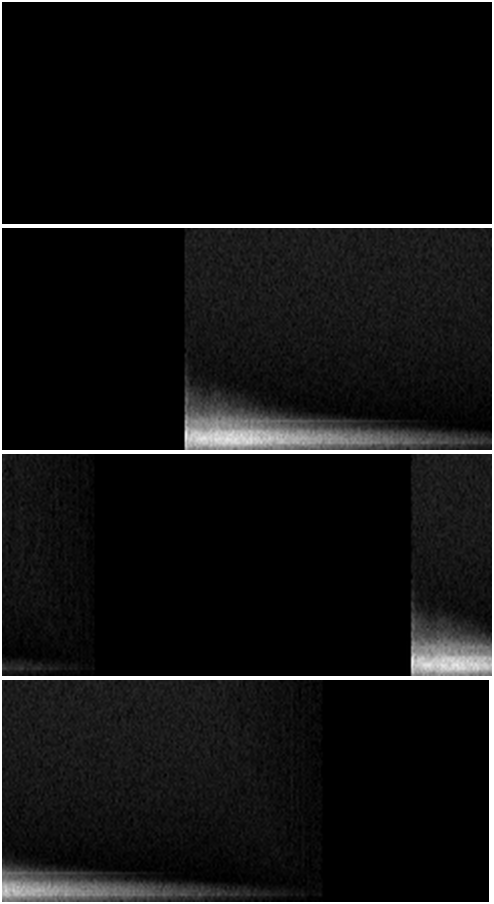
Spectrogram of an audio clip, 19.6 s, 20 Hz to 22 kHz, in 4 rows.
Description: Boomin-Beat-Starter-0_Clap Reverb.wav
